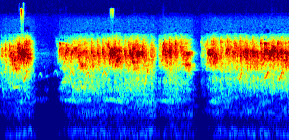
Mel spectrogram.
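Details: Sustained loud chirping from house sparrows, a brief note then long continuous stretches of dense high twitter broken by short pauses.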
